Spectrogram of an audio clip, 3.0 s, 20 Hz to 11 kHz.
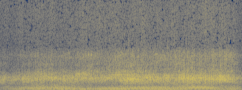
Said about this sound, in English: December 2nd, Saigon, Luang Prabang, Vientiane. Mode of travel, plane.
